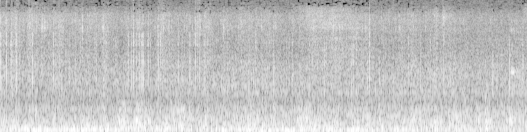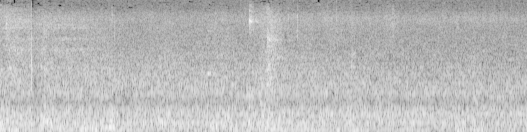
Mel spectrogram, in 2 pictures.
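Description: Electric train running, heard from inside the passenger car: a steady rumble of wheels on rail that grows gradually quieter over the second half as the train slows alongside the platform.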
